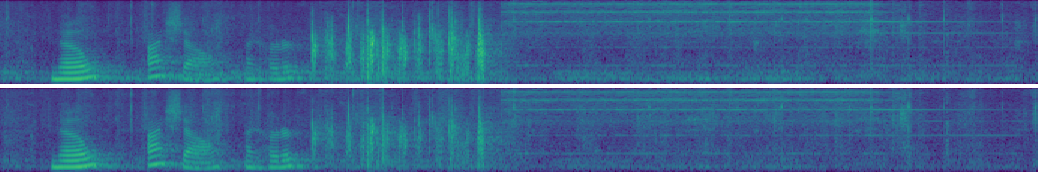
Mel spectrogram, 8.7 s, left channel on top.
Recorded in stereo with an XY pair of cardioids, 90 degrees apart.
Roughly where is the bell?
Ahead.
